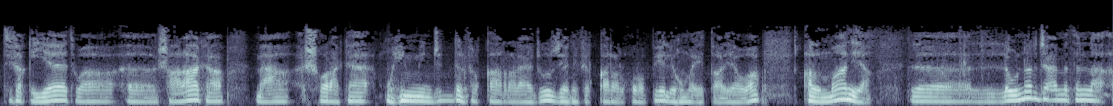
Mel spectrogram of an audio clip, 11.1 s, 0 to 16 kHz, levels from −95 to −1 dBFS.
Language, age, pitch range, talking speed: Arabic, 40-59, 115-150 Hz, 110 wpm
